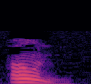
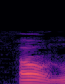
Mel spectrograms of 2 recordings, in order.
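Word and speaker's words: Own (ὤν): In Greek, it's pronounced own. O-N in English. Own, long O. Own.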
